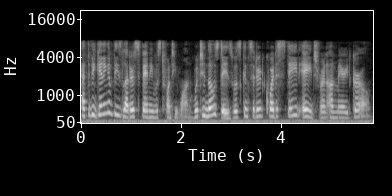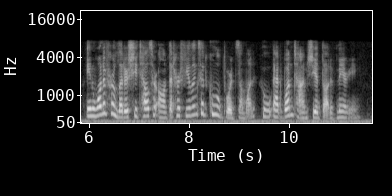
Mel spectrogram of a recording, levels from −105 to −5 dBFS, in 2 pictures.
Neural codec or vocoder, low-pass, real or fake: vocoder, 22.05 kHz, 80 mel bands, Vocos; 7.2 kHz; fake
